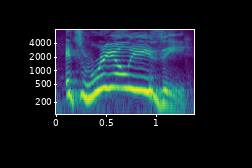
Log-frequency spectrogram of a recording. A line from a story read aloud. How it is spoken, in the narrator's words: Pavlich barked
